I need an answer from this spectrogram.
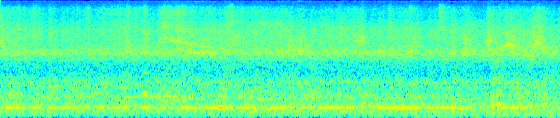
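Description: Electric commuter train running, heard from inside the carriage: a steady rumble of the car with a constant mid-pitched hum throughout.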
